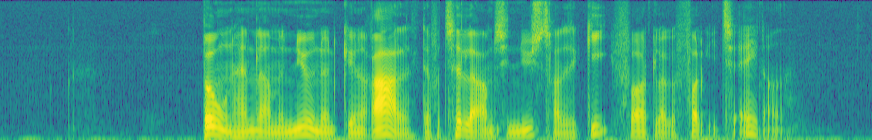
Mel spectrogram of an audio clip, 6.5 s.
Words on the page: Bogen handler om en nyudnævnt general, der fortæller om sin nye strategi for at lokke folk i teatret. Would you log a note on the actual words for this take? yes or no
no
